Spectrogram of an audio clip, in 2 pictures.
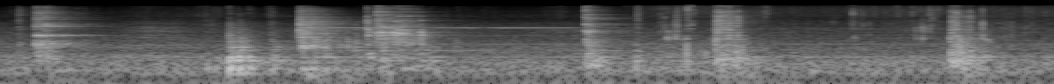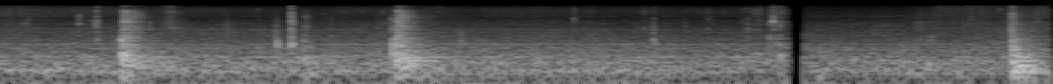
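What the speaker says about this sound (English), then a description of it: "Make sure you stir that up very good." Crawfish boil seasoning being stirred in a large pot, with repeated clanks and scrapes of a utensil against the metal at irregular intervals over a steady background hum, fairly close and loud.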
